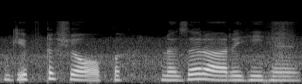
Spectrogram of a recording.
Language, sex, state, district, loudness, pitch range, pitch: Hindi, female, Chandigarh, Chandigarh, -16 LUFS, 195-230 Hz, 205 Hz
